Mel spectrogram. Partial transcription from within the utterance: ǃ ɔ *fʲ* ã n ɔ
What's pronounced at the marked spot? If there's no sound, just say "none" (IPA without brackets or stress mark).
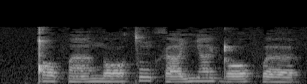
f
